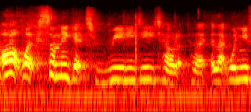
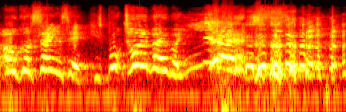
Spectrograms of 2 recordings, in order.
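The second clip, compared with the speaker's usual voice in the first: higher, louder, laughing whoop of joy; mock excited cheer; 9 semitones higher, 10 dB louder, slower than usual. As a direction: yell it like the best news in hell. Demons cheering Satan's toilet paper.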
